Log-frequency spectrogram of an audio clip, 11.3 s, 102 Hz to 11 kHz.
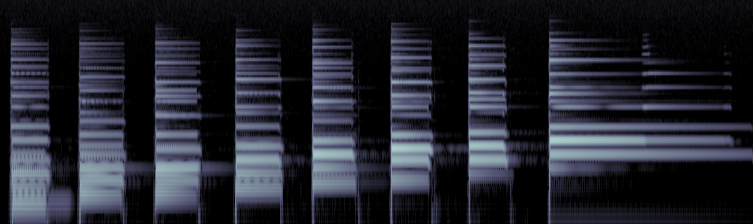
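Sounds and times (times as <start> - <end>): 
guitar chord melody: 0.2 - 11.2.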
